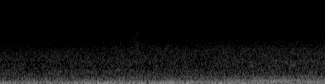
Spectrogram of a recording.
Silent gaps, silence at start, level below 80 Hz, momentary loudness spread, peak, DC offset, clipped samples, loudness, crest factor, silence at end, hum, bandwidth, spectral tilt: none; 0 s; -42 dBFS; 4 LU; -26 dBFS; under 0.1%; under 0.1%; -43 LUFS; 14 dB; 0 s; none; 16 kHz; -7 dB/octave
